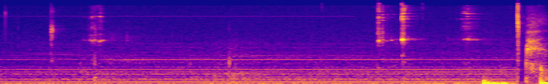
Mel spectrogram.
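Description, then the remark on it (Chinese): Someone takes a drink of water: a few faint clicks, then a soft glass clink and small swallowing and mouth noises near the end over a low steady hum. No one speaks. “先喝口水啊”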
